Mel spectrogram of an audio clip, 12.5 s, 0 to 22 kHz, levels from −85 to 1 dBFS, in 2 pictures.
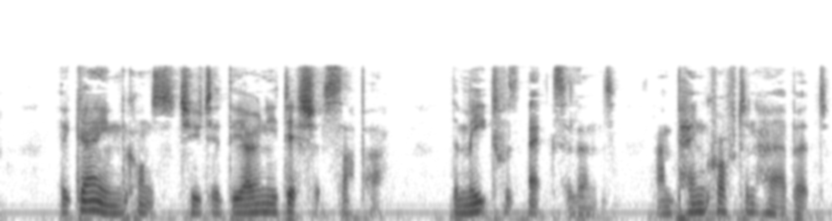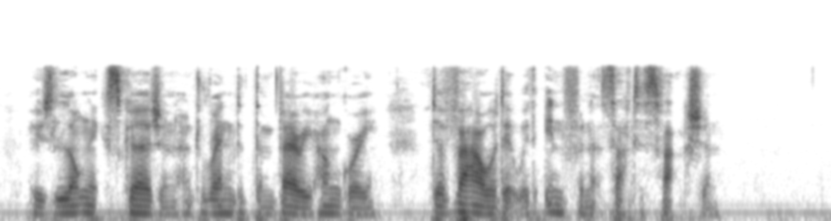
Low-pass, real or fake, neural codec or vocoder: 7.2 kHz; real; none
